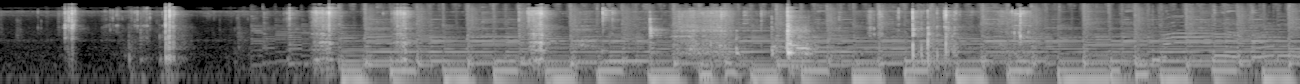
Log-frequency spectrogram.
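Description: A few short scrapes of a razor blade shaving a pencil, then background music with a steady beat comes in about three seconds in and carries on.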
